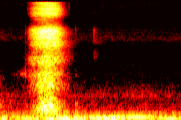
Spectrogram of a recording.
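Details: Sneeze deliberately induced with a Q-tip, tissue and turmeric in the nose, with the person reporting congestion: a single explosive, hissing sneeze about half a second long, then a faint sniff in a quiet room.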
